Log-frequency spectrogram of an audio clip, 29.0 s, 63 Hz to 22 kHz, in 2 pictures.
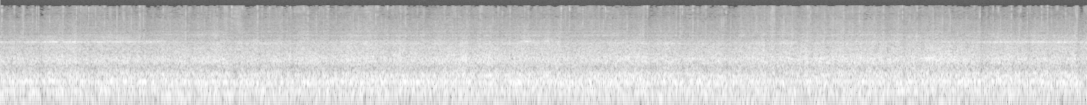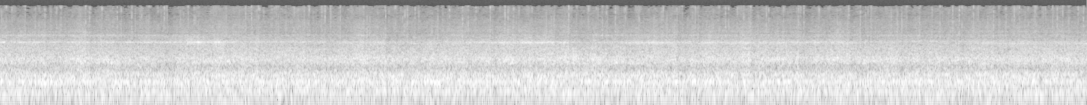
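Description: Cabin noise inside an E7 series Shinkansen running at high speed: a loud, steady rumble and rush, with a faint high tone that fades in and out.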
